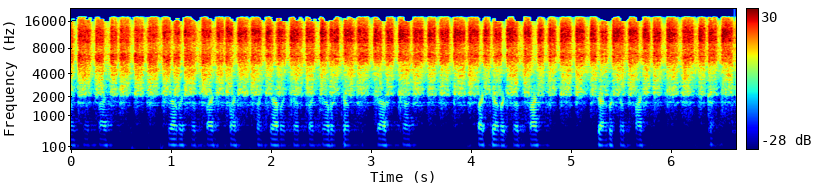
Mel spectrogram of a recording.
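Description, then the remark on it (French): Small balls taken from sinks roll across a plate of aluminium roofing insulation in a steady, loud, gritty rattle, with rapid fluttering pulses and a faint metallic ring running throughout, no voices. “Et puis par-dessus, c'est des petites billes qui vont rouler sur cette plaque d'aluminium.”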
